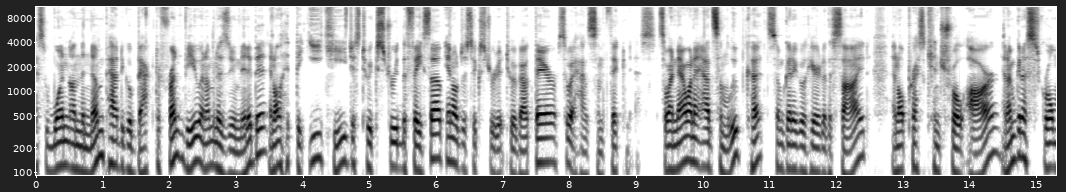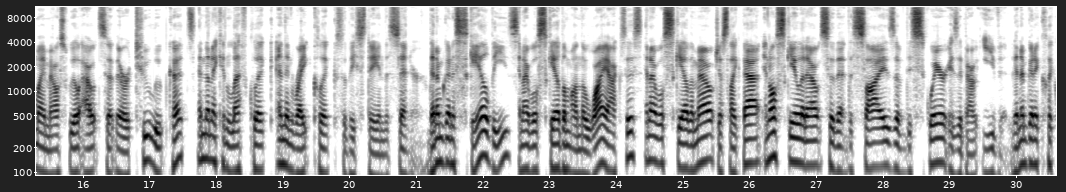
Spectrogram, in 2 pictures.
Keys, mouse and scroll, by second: 0.4 KP_1, 1.1-1.6 scroll up 2, 1.7 shift+middle click, 2.1 scroll up 2, 2.4-3.8 shift+middle drag, 3.8 e, 7.5 scroll down 2, 7.7-9.2 middle drag, 9.2 scroll up 1, 9.3-10.5 middle drag, 10.5 scroll down 2, 13.5 ctrl+r, 19.9-20.7 scroll up 1, 20.7 middle click, 21.1 s, 25.5 middle click, 25.7-26.1 scroll up 2, 26.1 right click, 29.4 scroll down 2, 29.6-30.6 middle drag.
